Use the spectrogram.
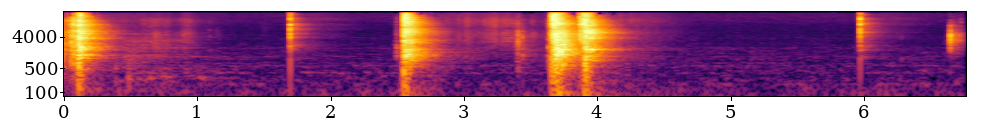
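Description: Trigger pulls on an H&K VP9 gas blowback airsoft pistol give several crisp, close metallic clacks spaced a second or two apart, one a quick double, with quiet gaps between.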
